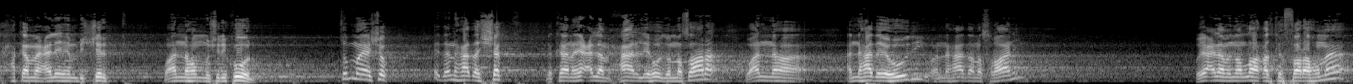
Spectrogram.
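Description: Man lecturing in an echoey hall. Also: on the high side. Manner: asks rhetorical questions and answers them; reads quoted text slowly and deliberately. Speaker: religious teacher. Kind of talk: lecture explaining a creed text. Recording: echoey hall with long reverb.

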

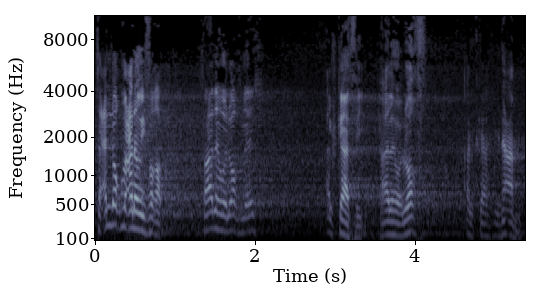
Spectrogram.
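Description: A man's voice: fairly high pitch, lively intonation, racing, fairly bright tone. Man teaching Quran recitation in a hall. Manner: quizzing, chanting verses in recitation style. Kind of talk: classroom lesson with questions to students. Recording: faint noise, long reverb.

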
